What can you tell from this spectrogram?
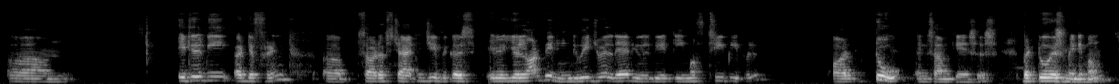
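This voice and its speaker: A man's voice: on the high side, rough recording. A young man, a senior student explaining things to new students on a video call and checking in with "right?". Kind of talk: orientation talk to students.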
